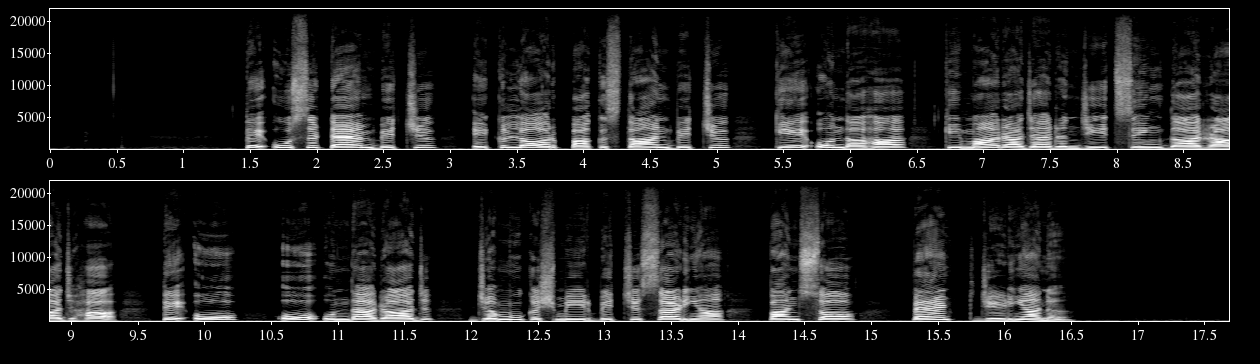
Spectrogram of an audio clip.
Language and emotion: Dogri, neutral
